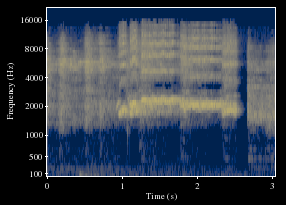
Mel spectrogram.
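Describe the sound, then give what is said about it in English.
A clear, high whistled melody of an old Civil War song in a movie, holding long sustained notes with slight pitch shifts over a soft, busy background, then breaking off briefly near the end. “So that is a old fucking Civil War song.”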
